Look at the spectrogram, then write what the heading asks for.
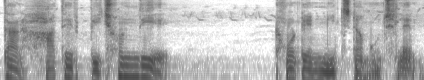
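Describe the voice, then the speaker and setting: A man's voice: low voice, unhurried, a little mellow. A man giving a dramatic, scripted narration of a horror story. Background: background music.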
